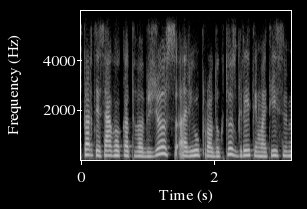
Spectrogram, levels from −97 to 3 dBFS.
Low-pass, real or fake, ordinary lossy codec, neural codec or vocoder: 5.4 kHz; fake; Opus, 32 kbps; codec, 16 kHz, 8 kbps, FreqCodec, larger model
